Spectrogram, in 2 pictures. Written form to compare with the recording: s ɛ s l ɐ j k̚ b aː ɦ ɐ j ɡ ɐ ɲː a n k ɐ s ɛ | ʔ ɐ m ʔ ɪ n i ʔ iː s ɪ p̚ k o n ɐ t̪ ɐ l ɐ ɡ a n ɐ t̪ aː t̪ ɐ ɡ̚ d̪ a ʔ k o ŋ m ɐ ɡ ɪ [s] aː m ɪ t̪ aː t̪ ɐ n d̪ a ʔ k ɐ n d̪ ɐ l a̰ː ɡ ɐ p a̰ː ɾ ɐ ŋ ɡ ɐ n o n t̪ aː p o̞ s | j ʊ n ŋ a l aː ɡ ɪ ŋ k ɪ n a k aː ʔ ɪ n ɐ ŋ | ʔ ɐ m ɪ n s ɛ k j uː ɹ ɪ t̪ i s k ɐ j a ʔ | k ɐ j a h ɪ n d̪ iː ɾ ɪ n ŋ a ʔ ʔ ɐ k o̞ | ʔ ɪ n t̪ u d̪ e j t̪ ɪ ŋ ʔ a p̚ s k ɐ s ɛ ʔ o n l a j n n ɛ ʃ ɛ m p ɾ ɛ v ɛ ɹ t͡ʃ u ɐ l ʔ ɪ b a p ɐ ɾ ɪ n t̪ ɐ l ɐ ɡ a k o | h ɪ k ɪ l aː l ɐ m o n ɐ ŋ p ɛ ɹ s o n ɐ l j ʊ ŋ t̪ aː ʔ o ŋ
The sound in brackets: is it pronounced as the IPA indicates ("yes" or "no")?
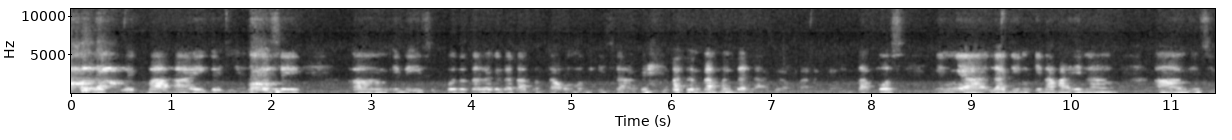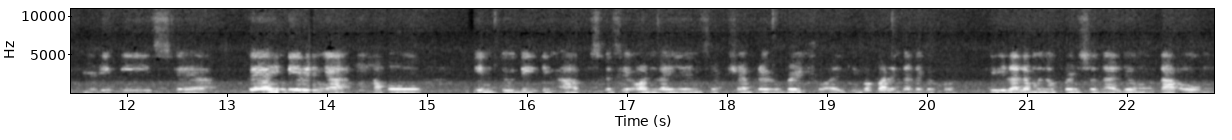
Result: yes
